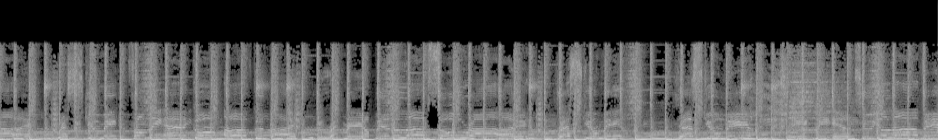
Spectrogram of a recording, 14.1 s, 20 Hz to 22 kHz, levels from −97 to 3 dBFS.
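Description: There are no technical faults to describe in this clip.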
